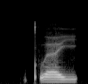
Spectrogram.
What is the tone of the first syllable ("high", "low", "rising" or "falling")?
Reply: high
